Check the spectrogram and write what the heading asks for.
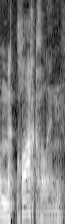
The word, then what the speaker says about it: MacLachlan: But we are talking about the 1987's New Line Cinema movie, The Hidden, starring Kyle MacLachlan.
